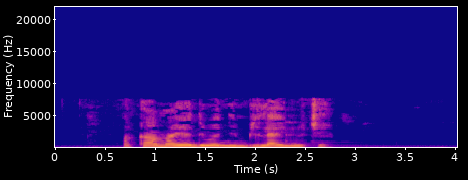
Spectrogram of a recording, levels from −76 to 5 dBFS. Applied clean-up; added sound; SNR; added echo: neural separator model SepFormer DNS4.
